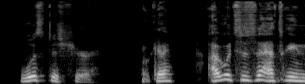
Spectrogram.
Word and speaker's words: Worcestershire: So, it's Woostershire sauce. And I don't think it's shire. It's not Worcestershire. That's It's Woostershire.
